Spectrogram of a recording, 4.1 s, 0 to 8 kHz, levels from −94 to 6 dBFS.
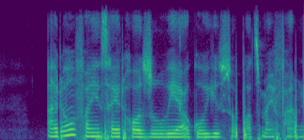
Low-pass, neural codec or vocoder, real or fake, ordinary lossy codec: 7.2 kHz; none; real; Opus, 64 kbps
